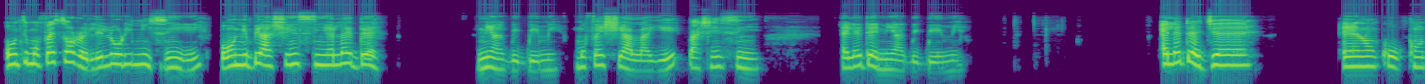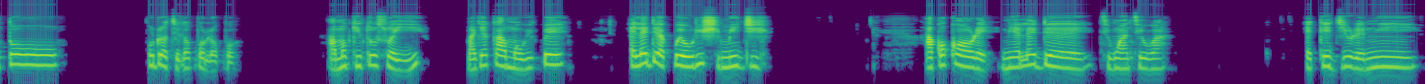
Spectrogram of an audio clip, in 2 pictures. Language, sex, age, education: Yoruba, female, 30-45, primary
